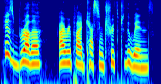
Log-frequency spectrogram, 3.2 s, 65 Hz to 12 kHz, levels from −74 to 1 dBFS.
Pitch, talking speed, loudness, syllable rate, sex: 235 Hz, 165 wpm, -19 LUFS, 4.6 syllables/s, female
